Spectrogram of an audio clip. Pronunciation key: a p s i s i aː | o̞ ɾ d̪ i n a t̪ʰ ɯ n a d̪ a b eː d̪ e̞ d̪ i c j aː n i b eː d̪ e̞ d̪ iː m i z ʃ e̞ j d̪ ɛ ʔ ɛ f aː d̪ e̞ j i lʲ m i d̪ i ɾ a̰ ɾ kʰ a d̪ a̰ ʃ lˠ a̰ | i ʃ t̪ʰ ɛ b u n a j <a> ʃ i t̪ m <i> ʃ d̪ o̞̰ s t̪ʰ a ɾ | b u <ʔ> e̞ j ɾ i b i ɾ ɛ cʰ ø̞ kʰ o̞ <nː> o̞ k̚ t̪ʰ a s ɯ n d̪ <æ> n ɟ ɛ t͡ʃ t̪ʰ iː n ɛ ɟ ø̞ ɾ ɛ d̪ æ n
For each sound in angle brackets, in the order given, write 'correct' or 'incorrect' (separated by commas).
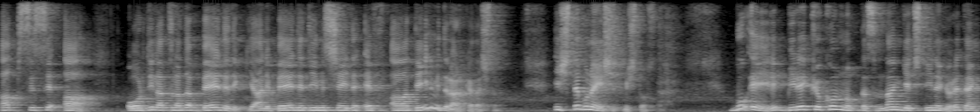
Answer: incorrect, correct, correct, correct, incorrect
